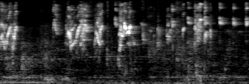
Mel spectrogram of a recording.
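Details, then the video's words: Lovebirds in the morning, a dense burst of high, sharp chirps and shrill squeaky notes overlapping in quick irregular bursts, several birds calling at once with little pause between them. "Lovebirds Chirping Sounds"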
